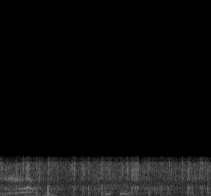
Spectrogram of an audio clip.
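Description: Hoofbeats of a pinto pony cantering on grassy ground, a run of irregular soft strokes.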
